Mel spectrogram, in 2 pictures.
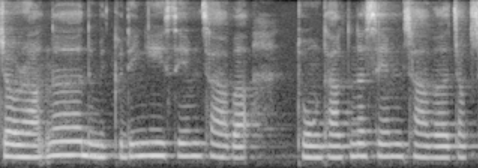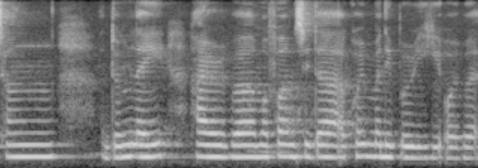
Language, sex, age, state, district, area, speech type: Manipuri, female, 18-30, Manipur, Thoubal, rural, spontaneous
